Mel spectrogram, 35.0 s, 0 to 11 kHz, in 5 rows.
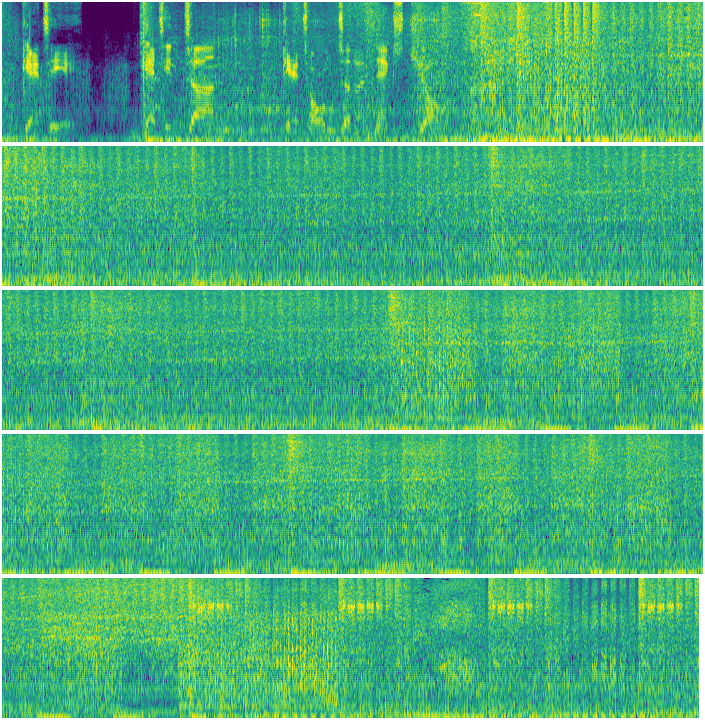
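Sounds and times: wood chipper chipping wood: 0:11.6 - 0:32.1
chainsaw cutting a log: 0:17.7 - 0:32.0.

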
